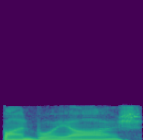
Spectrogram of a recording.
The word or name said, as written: bon voyage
